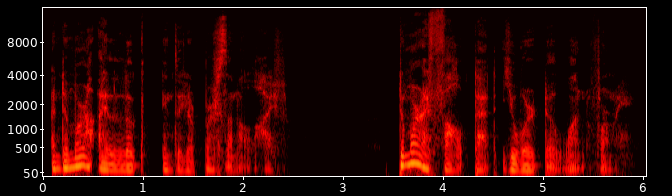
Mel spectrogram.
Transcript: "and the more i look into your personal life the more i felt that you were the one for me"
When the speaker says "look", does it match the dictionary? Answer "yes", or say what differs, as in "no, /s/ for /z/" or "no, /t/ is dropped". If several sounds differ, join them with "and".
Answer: yes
